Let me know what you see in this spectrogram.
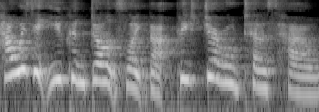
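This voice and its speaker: A woman puts on a character voice, high-pitched with very wide pitch swings. She talks at a moderate pace. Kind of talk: bedtime story. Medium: read story.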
